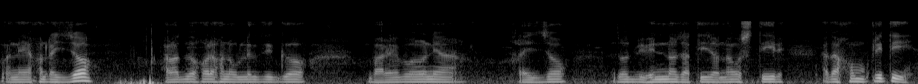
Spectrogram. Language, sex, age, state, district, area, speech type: Assamese, male, 45-60, Assam, Barpeta, rural, spontaneous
